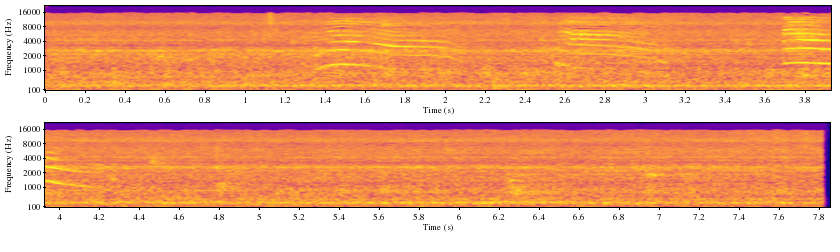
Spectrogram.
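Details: Young Ragdoll kittens raised in a home cattery in central Kansas give four high, thin meows in quick succession, each sliding down in pitch, over a constant low mechanical hum.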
